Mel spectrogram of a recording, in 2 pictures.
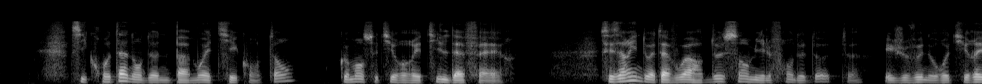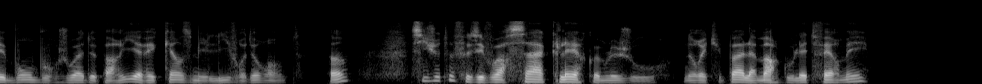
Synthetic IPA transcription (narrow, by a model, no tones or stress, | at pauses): sikχot̪anɑ̃d̪ɔnpamwat̪ʰjekʰɔ̃t̪ɑ̃ | kɔmɑ̃sət̪ʰiʁəʁɛt̪ʰild̪afɛːʁ | sezaʁind̪wat̪avwaʁd̪øsɑ̃milfχɑ̃d̪əd̪ɔt̪ | eʒəvønuʁət̪ʰiʁebɔ̃buʁʒwad̪əpaʁiavɛkːɛ̃zmilːivʁəd̪əʁɑ̃t̪ | ɛ̃ | siʒət̪əfəzɛvwaʁsaklɛʁkɔmləʒuːʁ | nɔʁɛt̪ʰypalamaʁɡulɛt̪fɛʁme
